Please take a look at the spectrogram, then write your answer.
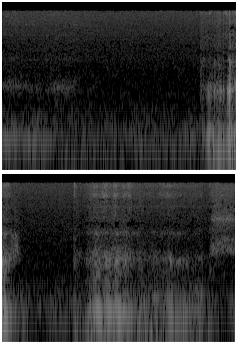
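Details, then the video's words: Shih Tzu asleep and snoring, with two rough, low, rumbling snores a second or two apart, the second longer and throatier, over a faint background hum. "Shih tzu roncando."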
